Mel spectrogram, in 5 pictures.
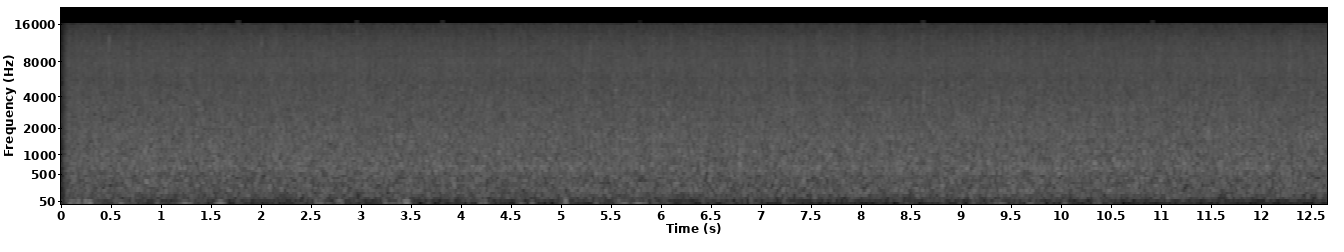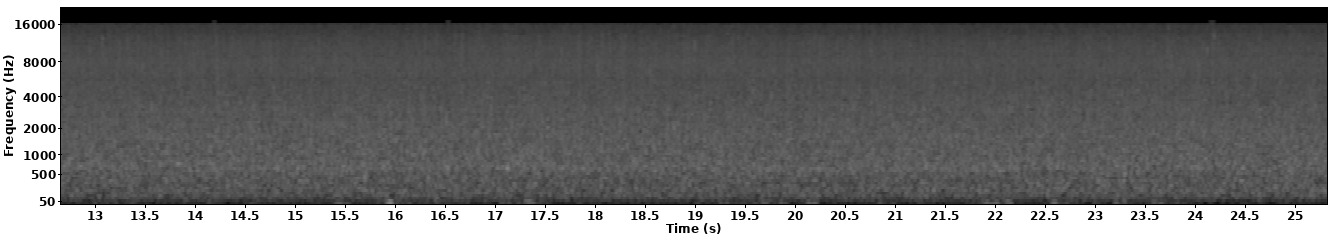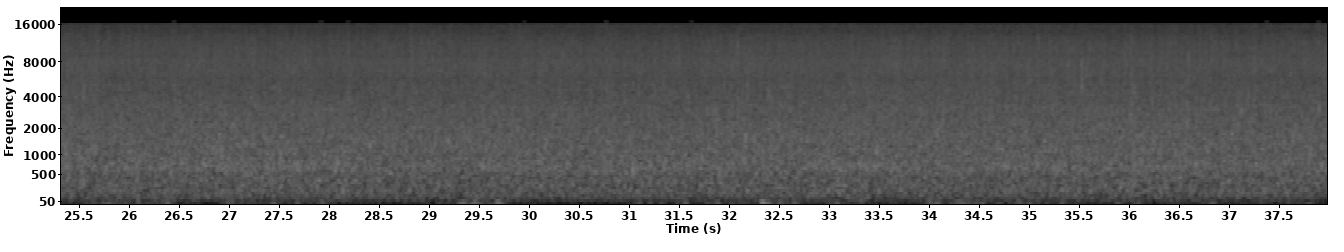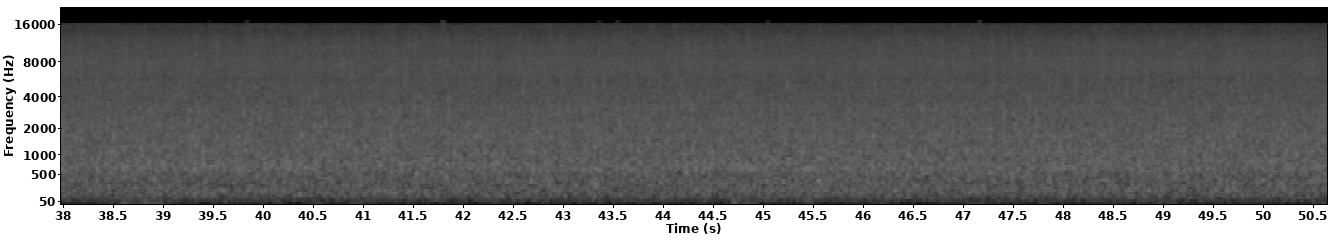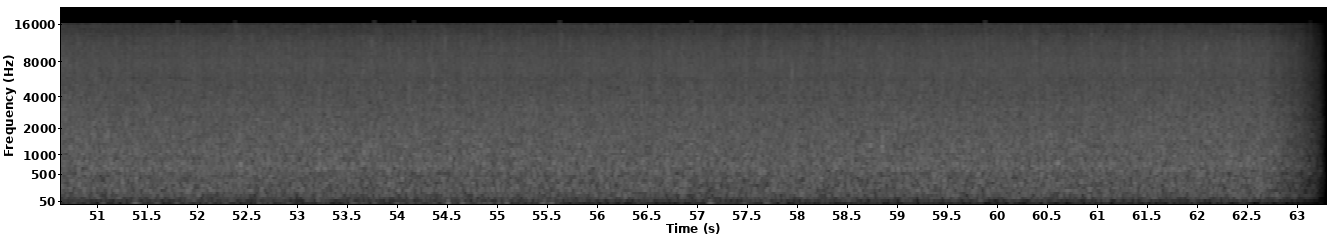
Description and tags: River Rapid Vinstrommen 5
Recording of Vinstrommen in the river Voxnan in Sweden with very high water level.
Equipment used: Zoom H4, internal mice.
Date: 14/08/2015
Location: Vinstrommen, Voxnan, Sweden
Rapid, River, Stream, Water, White-Water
